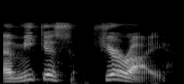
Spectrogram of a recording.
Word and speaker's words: amicus curiae: Now, the 100 House Republicans signing the legal brief, signing the amicus curiae, as it's pronounced,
